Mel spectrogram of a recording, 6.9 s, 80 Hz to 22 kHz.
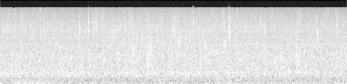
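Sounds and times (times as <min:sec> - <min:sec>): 
steady rain falling: 0:00.0 - 0:06.9.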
